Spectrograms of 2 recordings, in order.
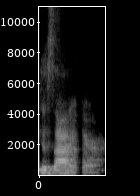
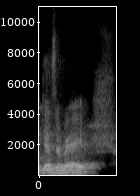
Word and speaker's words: Desire: of you don't know my mother named me desire desire is my biological name however it is spelled with an s just like the word desire but for some reason people always want to call me desiree um one of the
